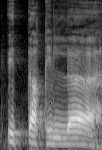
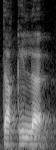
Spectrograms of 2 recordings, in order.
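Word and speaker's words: اتق الله: Ittaqillah, crains Allah, se prononce avec une légère différence. Taqillah.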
